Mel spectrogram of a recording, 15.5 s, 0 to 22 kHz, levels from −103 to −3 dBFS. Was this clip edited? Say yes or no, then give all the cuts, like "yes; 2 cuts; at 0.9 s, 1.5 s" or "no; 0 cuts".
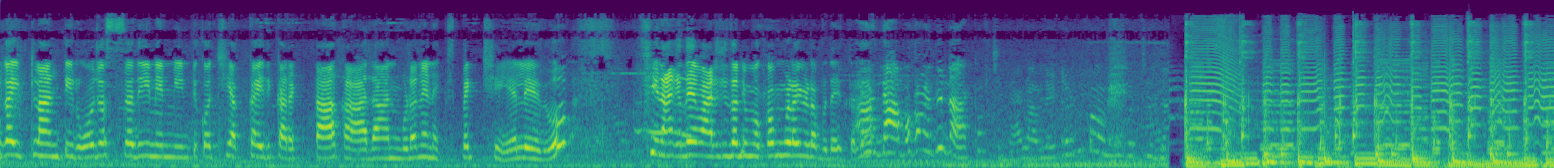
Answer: no; 0 cuts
